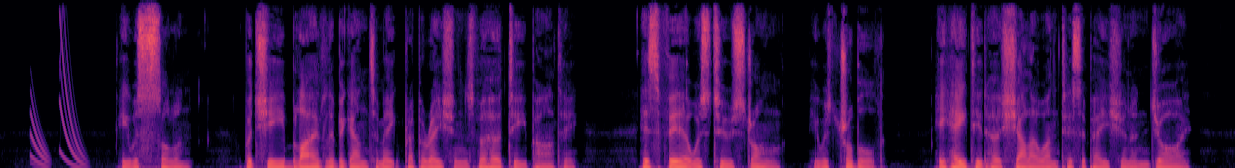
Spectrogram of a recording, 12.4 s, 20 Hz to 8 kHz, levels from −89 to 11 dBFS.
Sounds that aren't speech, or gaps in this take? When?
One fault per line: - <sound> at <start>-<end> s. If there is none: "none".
- chirp at 0.3-0.9 s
